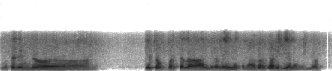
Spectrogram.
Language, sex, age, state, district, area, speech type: Kannada, male, 60+, Karnataka, Shimoga, rural, conversation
